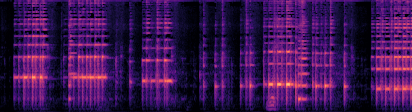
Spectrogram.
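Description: Four-string domra played in tremolo, each note a fast run of repeated plucks: a few short notes stepping down in pitch, then a longer held note near the end.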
